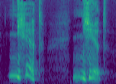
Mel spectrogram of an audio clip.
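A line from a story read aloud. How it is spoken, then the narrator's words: Sobbing. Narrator (Russian): всхлипывала Шарлотта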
